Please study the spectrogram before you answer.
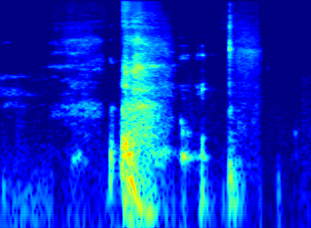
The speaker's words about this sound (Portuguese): Foi Uma tosse.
